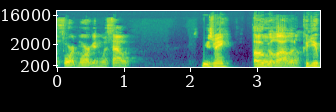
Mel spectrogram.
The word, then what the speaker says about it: Ogallala: think the mini would struggle to get from ogala to Fort Morgan without excuse me Ogallala could you pronounce weird names correctly it's important that's where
